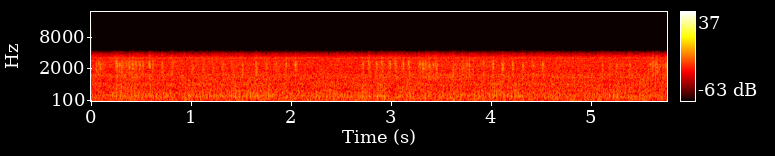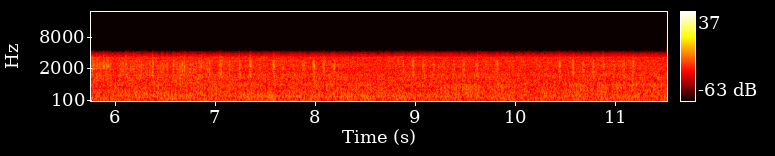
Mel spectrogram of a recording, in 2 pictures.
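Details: A pampered Munchkin cat that loves lying on a lap, purring right against the microphone: a steady, loud, low rumbling purr that runs unbroken and sounds heavily distorted.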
